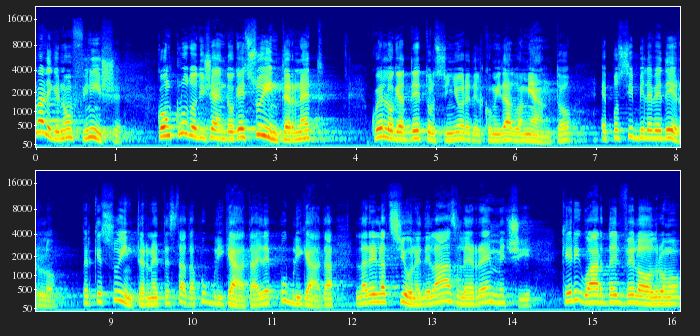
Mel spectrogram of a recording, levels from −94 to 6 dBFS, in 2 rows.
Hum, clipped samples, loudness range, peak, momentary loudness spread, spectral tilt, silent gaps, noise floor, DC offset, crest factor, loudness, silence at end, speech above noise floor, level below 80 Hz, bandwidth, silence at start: none; under 0.1%; 6 LU; -6 dBFS; 13 LU; -6 dB/octave; none; -54 dBFS; 0.1%; 20 dB; -25 LUFS; 0 s; 30 dB; -66 dBFS; 12.5 kHz; 0 s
